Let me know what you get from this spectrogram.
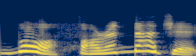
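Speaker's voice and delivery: loud, high, disgusted exclaiming. As strange flowers spread through the doorways, someone exclaims: disgusted exclamation. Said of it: "exclaimed Mervadian in disgust".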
